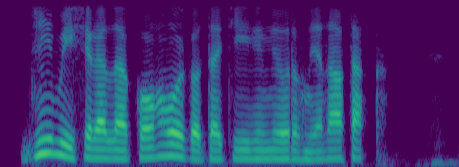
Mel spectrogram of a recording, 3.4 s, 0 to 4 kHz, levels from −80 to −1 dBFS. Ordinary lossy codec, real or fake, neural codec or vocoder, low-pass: none; fake; codec, 16 kHz, 0.5 kbps, FunCodec, trained on Chinese and English, 25 frames a second; 3.6 kHz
